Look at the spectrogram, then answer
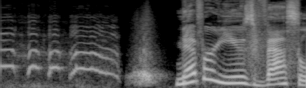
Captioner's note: laughing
